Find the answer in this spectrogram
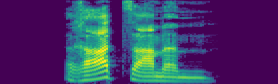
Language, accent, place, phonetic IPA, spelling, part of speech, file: German, Germany, Berlin, [ˈʁaːtz̥aːməm], ratsamem, adjective, De-ratsamem.ogg
- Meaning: strong dative masculine/neuter singular of ratsam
